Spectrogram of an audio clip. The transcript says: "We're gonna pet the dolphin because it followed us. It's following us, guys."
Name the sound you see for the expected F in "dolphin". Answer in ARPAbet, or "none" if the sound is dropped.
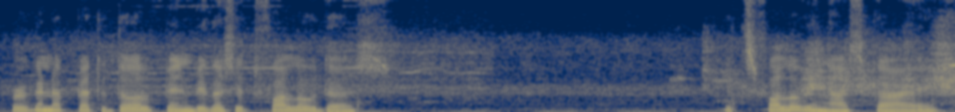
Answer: P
